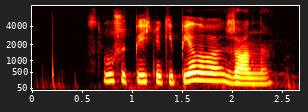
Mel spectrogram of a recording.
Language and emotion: Russian, neutral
